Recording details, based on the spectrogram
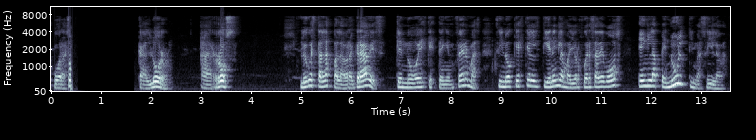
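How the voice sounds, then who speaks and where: A man's voice: sits high, darkish tone. A male teacher, patiently explaining a lesson step by step and repeating key points. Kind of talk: recorded classroom lesson. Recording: dull lo-fi recording.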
